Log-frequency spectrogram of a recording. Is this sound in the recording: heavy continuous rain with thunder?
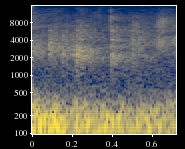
yes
